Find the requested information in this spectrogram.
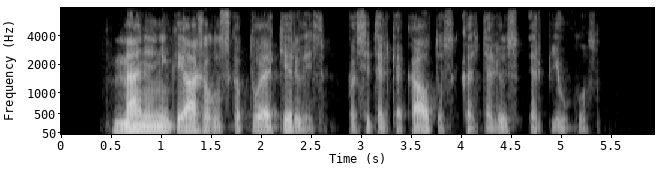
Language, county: Lithuanian, Kaunas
